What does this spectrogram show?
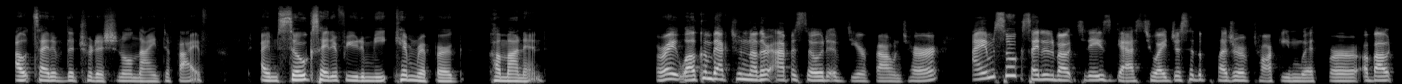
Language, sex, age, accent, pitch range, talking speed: English, female, 20-39, American, 170-210 Hz, 205 wpm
